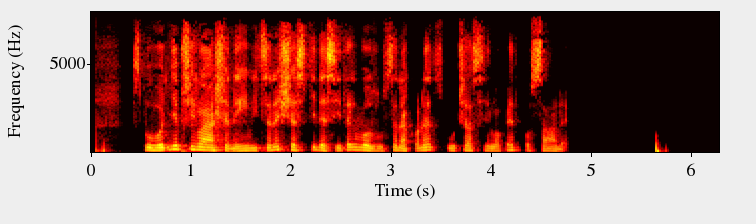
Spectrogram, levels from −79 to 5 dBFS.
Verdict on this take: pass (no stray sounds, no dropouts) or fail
pass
